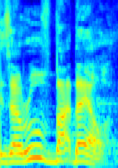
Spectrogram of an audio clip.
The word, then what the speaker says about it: Zerubbabel: Now, if you're a Jewish guy, you'd say Zerubbabel. That's the way you'd say his name.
